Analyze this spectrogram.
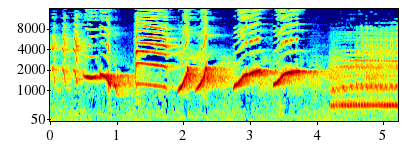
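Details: Wild-style laughingthrush song for voice training: loud, separate upward-sweeping whistles in short bursts with brief pauses, closing with a lower, buzzy rattle.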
